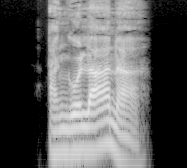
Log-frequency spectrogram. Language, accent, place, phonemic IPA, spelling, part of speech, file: German, Germany, Berlin, /aŋɡoˈlaːnɐ/, Angolaner, noun, De-Angolaner.ogg
- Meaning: Angolan (person from Angola or of Angolan descent)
